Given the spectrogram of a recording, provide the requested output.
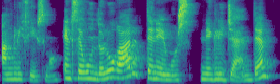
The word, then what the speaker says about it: anglicismo: Un aspecto interesante es que a veces encontramos escrito g + l + i, pero no lo pronunciamos y sino gli. Estas palabras son excepciones. Tenemos en primer lugar las palabras que tienen una nupo GL I, como por ejemplo anglichismo, anglicismo.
